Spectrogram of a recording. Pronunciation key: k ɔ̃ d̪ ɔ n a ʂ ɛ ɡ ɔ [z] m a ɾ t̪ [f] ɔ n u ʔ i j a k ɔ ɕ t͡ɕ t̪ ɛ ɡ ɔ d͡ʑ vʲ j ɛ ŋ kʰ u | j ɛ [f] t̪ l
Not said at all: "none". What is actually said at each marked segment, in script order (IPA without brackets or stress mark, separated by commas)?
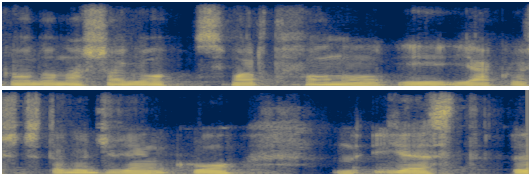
s, f, s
